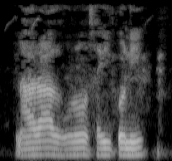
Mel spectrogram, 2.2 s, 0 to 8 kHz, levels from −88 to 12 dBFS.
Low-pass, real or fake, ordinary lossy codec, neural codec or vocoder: 7.2 kHz; real; MP3, 32 kbps; none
